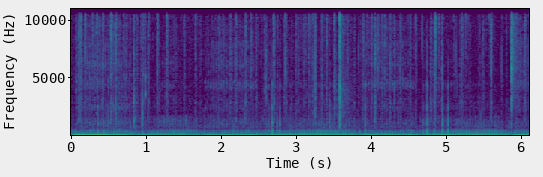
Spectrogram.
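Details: Sleeping cat purring beside a crackling fireplace in cozy spring ambience: a steady, deep rumbling purr with gently pulsing loudness runs throughout, overlaid by frequent sharp pops and crackles from the fire.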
